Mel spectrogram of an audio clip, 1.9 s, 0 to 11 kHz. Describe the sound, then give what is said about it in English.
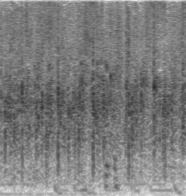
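A steady burst of applause, many hands clapping in a dense, even patter at a fairly loud level, with no voices over it. “Clap it up for episode 60.”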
